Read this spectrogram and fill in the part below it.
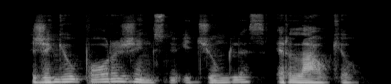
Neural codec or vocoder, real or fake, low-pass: none; real; 10.8 kHz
